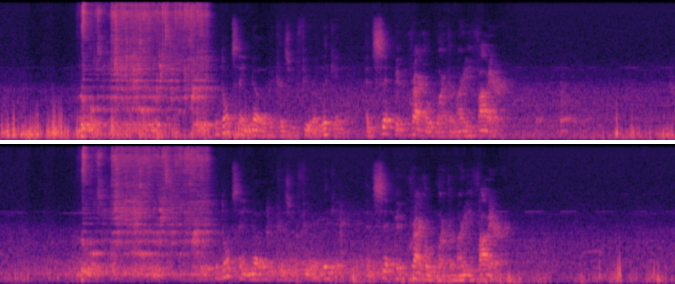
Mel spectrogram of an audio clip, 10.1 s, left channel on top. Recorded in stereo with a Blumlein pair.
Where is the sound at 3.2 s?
20° left, 0.9 m.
